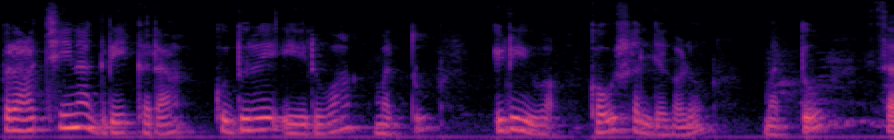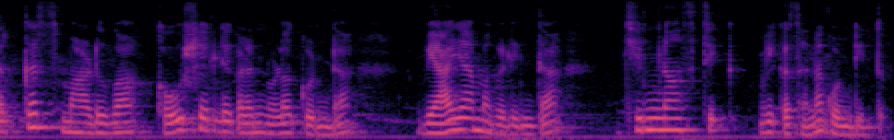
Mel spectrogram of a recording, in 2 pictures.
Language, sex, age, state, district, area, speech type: Kannada, female, 30-45, Karnataka, Chamarajanagar, rural, read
